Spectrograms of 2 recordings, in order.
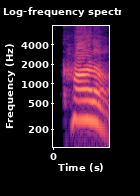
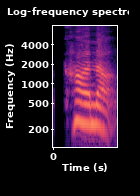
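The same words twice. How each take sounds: First: Retroflex N in खाना; Haryanvi pronunciation. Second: Said in the usual way. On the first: Shown as a demonstration. Teacher showing Haryanvi speech, खाना with ण for न. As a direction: say खाना with a curled-tongue ण. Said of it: "Haryanvi उच्चारण". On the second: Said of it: "Hindi उच्चारण".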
